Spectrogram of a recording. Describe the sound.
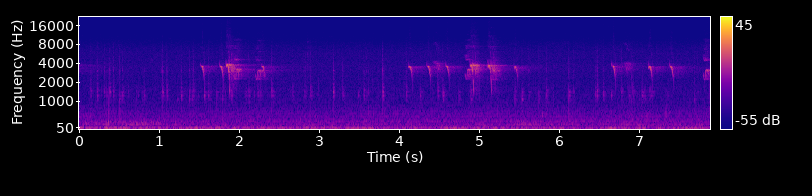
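A wild bird calls in a series of high, bright chirps, brief and sharp, arriving in a few clustered bursts with short pauses between, clear above a faint, steady background hush.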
